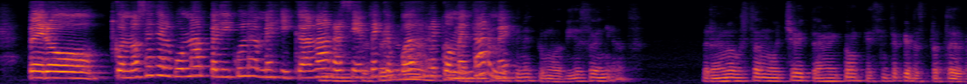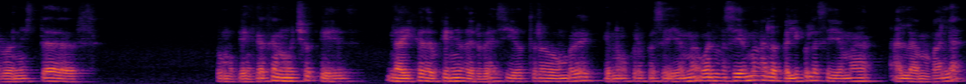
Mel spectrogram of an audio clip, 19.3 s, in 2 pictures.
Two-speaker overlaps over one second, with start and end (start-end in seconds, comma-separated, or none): 3.2-5.1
